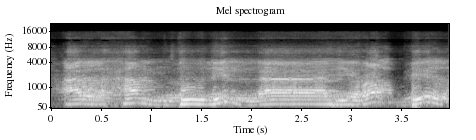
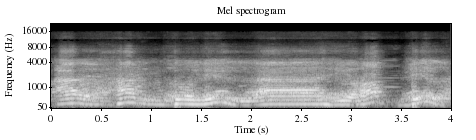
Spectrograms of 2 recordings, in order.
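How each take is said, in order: The two takes are said the same way.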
